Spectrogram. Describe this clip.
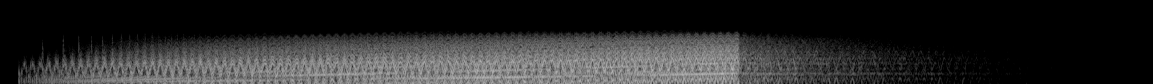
Frequency Riser
I tweaked the pitch envelope on this little synth phrase and added reverb and a frequency shifter.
